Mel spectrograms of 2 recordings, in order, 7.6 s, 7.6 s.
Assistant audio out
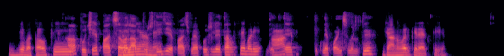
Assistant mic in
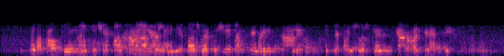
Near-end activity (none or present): none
